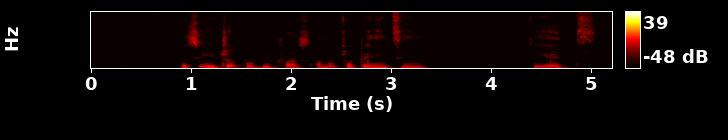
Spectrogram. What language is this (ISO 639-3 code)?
pcm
